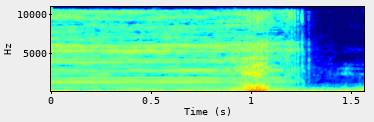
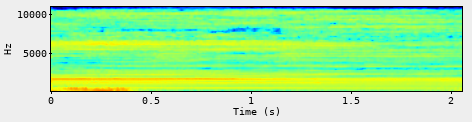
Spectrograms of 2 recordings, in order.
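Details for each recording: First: Andis GTX-EXO T-edger clipper after repair, broken blade-holding bracket replaced with new part and blade gap removed: clean, even high-pitched buzz with no rattle or chatter before switching off; running smooth, normal. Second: Andis GTX EXO T-edger clipper after reassembly: steady high buzz then wind-down; visible gap shows blade out of place and too loose.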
